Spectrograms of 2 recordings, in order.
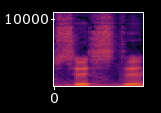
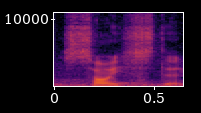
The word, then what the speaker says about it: Syston: And I've been corrected in how you pronounce Siston. It's not Siston, it's Syston, apparently.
